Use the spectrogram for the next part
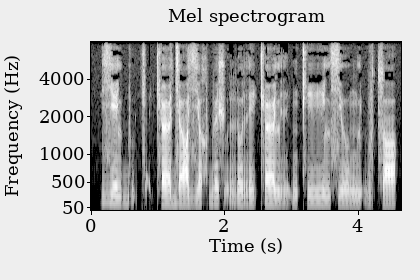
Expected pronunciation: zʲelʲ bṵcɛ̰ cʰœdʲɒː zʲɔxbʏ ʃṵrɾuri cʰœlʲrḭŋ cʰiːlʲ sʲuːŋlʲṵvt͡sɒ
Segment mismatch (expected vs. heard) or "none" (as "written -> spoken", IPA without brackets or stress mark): none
